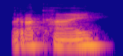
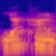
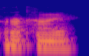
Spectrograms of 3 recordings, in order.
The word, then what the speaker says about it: Rakhine: But the Arakanese, the Rakhine, still pronounce it as ra, which of course you know that in Rakhine, it's not Yakhine, but Rakhine, they still have the ra sound.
